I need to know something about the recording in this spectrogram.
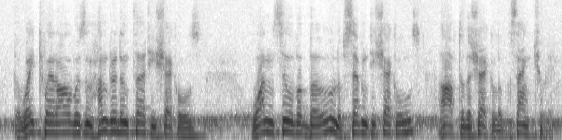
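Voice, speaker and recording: A British man narrates scripture in a formal, measured way, with a fairly high voice. The recording is a dull old cassette with clear background noise.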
